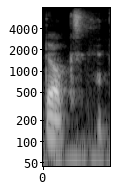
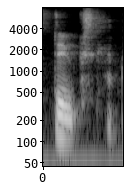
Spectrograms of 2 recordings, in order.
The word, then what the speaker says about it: Dux: Fucking hell, like even in the movie, there's a line saying, "Oh, you must be Frank Dux," and he corrects him. No, it's Dukes, and you, and of course it's you, get the name wrong. – it's spelled D-U-X.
